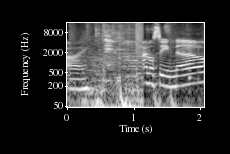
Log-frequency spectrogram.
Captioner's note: laughing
